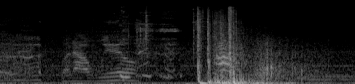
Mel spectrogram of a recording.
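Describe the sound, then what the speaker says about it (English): Gunfire in the video game Red Dead Redemption 2, a loud sudden burst of shots near the two-second mark that fades out, following a stretch of excited shouting voices. "He's escaping! Shoot him!"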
